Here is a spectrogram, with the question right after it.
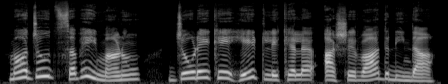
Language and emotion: Sindhi, neutral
